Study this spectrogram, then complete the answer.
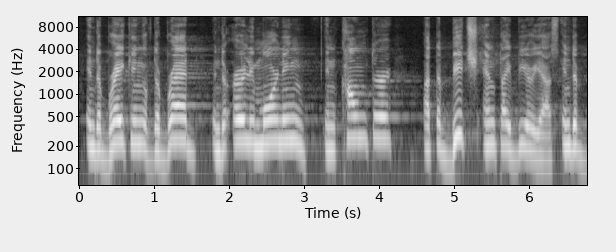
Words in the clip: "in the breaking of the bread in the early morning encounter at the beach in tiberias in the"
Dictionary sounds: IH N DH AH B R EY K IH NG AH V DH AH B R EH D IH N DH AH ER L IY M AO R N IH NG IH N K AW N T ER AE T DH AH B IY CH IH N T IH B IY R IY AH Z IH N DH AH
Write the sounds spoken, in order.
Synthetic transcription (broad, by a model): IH N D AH B R EY K IH NG AH V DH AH B R EH D IH N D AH ER L IY M AO R N IH NG IH N K AW N T ER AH T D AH B IY CH IH N T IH B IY R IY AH S IH N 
